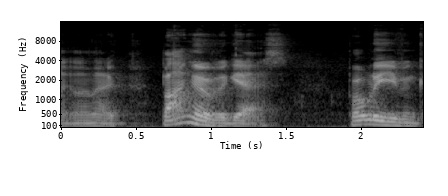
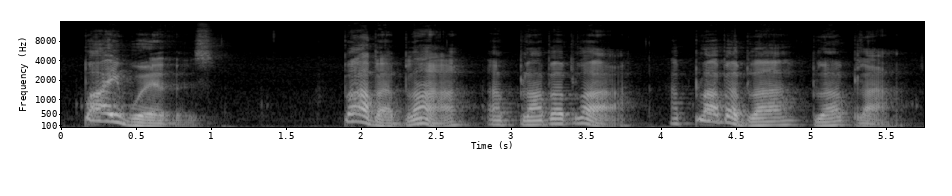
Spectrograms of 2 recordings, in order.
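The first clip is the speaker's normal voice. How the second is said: patronising, condescending commercial voiceover read; 4 semitones higher than usual. Speaker shows the voiceover voice used for the job, advert voiceover voice. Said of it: "the voiceover I use for my job".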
